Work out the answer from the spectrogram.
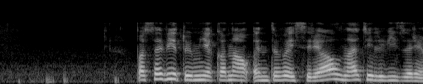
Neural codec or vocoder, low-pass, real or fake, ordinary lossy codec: none; 7.2 kHz; real; MP3, 64 kbps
